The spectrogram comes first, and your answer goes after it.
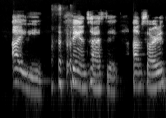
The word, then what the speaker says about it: Eide: Heidi rhymes with Heidi. Heidi.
